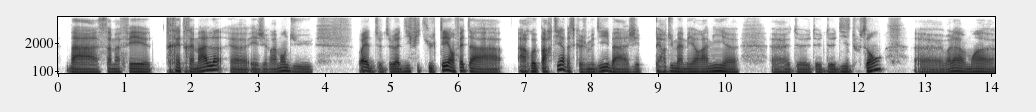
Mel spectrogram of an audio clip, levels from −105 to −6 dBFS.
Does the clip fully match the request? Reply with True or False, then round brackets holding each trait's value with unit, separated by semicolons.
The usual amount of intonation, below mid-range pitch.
True (3.1 semitones; 100 Hz)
